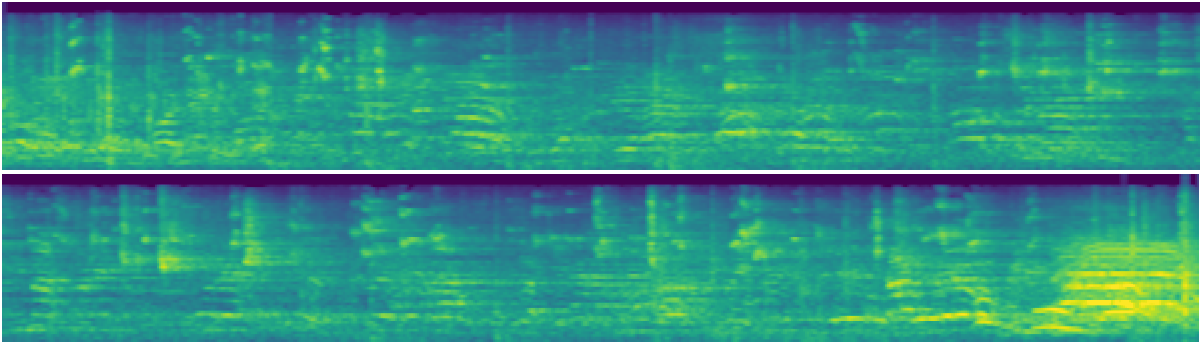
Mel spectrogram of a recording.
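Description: Live sound of a basketball game in a large gym: a ball bouncing on the hardwood court amid indistinct players' and spectators' voices echoing in the hall, the voices growing louder near the end.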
